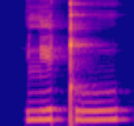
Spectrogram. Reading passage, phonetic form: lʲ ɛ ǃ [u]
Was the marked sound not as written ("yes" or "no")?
no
